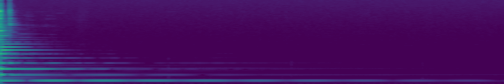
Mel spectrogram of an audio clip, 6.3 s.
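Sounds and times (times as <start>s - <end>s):
segundo domra plucked strings: 0.0s - 4.0s.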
